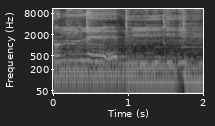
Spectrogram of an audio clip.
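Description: Mizo pop song: a male voice holds a wavering note that ends about a second in, over acoustic guitar, bass and a few drum hits.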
